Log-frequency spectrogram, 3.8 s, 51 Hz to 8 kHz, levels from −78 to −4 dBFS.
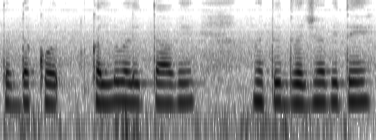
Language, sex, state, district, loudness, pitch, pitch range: Kannada, female, Karnataka, Koppal, -17 LUFS, 200 Hz, 195-205 Hz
